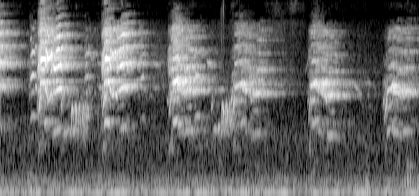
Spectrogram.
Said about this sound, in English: Y'all hear that hawk? That's a hawk right there.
